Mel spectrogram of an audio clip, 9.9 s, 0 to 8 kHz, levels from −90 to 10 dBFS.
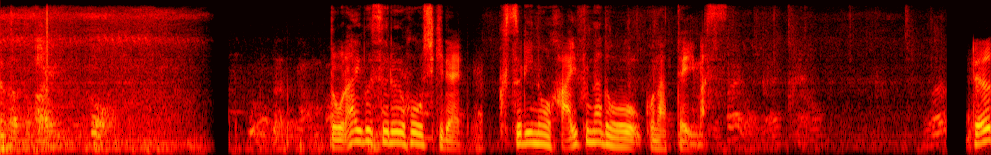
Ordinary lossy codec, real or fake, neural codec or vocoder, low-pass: none; fake; vocoder, 44.1 kHz, 128 mel bands, Pupu-Vocoder; 7.2 kHz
